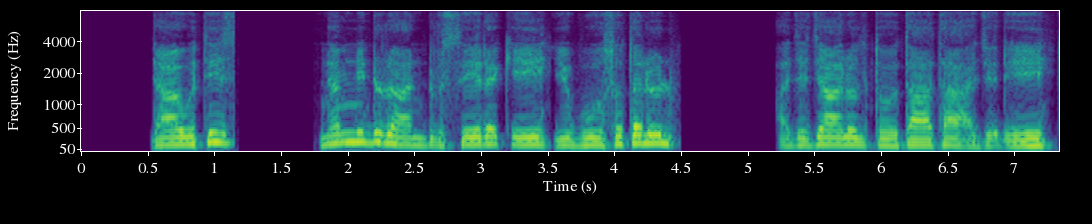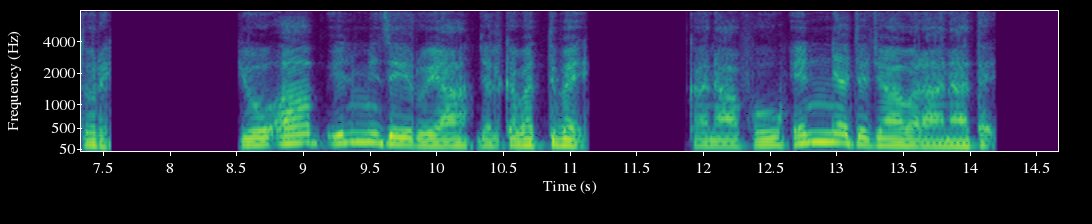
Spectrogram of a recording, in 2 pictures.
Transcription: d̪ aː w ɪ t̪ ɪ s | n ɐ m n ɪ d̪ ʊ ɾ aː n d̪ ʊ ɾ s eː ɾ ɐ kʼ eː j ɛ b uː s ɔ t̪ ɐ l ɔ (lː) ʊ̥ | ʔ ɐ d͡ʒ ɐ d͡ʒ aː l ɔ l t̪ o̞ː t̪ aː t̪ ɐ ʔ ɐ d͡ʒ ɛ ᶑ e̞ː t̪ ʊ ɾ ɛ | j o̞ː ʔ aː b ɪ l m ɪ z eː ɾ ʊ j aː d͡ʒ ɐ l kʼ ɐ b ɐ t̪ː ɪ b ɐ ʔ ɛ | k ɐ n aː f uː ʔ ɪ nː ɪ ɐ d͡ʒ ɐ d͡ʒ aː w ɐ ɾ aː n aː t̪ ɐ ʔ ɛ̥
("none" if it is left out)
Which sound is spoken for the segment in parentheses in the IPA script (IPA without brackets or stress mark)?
l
